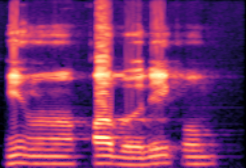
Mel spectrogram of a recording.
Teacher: من قبلکم نون ساکن کے بعد قاف ہے، یہاں پر اخفا کریں گے، آواز ناک میں چھپائیں گے، قاف کو موٹا کرنا ہے، با ساکن ہے، با پر قلقلہ کریں گے۔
